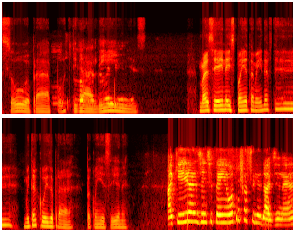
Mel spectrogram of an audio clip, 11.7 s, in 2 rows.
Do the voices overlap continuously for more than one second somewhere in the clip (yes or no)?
yes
